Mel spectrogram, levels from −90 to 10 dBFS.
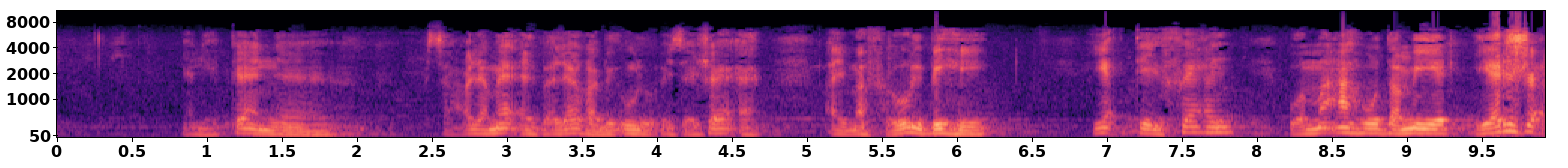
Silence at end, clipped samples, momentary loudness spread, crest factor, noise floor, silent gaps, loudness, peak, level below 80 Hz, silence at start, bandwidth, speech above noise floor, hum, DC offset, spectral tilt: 0 s; under 0.1%; 17 LU; 18 dB; -47 dBFS; none; -16 LUFS; 0 dBFS; -42 dBFS; 0.85 s; 11 kHz; 30 dB; none; under 0.1%; -4 dB/octave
